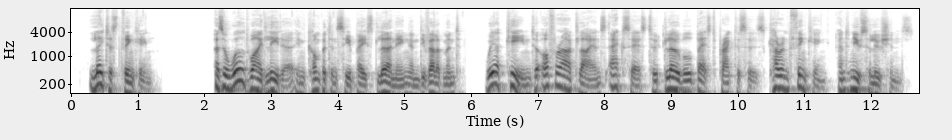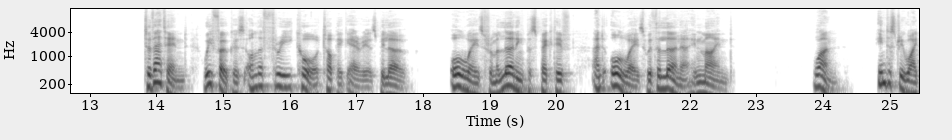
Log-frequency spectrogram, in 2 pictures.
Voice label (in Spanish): locutor ingles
